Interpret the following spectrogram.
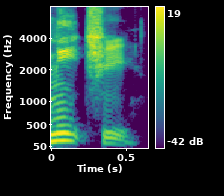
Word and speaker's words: Nietzsche: I'm saying Nietzsche. That's how I'm saying it.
